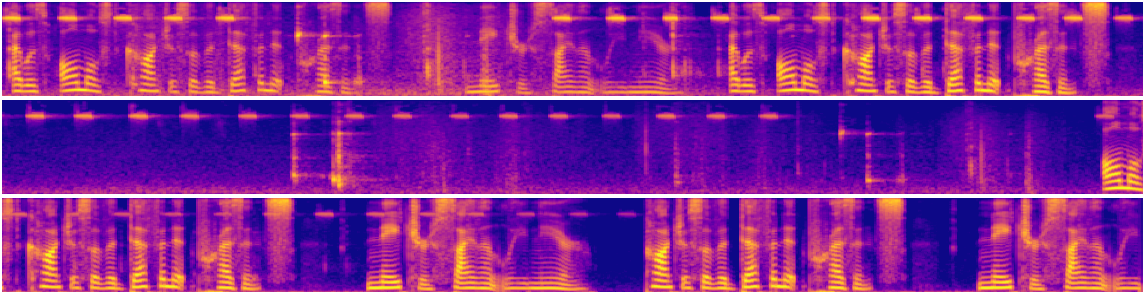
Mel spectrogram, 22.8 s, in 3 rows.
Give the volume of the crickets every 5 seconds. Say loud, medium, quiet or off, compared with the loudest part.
loud, loud, quiet, quiet, off.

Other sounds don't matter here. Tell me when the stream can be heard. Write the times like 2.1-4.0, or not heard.
not heard.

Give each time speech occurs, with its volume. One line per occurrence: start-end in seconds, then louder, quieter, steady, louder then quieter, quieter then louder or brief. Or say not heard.
0.1-7.5 quieter then louder
14.9-22.7 steady.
